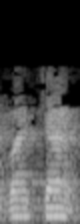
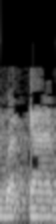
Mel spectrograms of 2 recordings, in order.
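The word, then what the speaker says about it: vācā: À, thấy chưa, dù là sam-ma-sang-cáp-ba xong, bây giờ tới chánh ngữ sam-ma-va-cha, chữ C-A nó đọc là cha va-cha chứ không phải va-ca đâu.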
